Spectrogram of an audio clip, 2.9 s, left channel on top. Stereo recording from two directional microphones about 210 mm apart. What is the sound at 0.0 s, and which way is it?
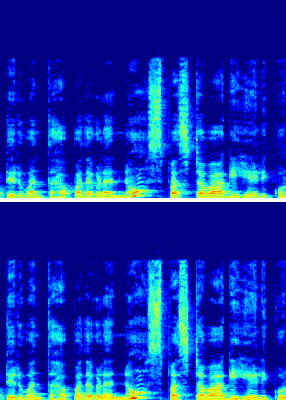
Speech, 50° right (ahead or behind).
